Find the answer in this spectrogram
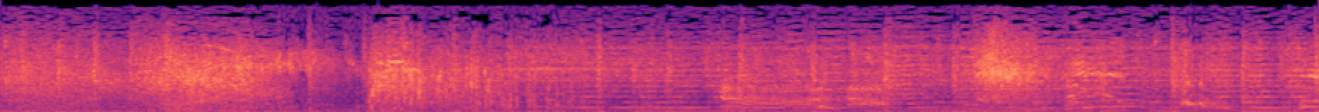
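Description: Cartoon action soundtrack: music runs under sound effects. A swelling energy-blast whoosh ends in a crash just before two seconds in, and another burst comes near five seconds.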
